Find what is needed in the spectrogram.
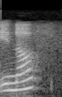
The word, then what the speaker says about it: enough: Like in enough, E-N-O-U-G-H, G is silent.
